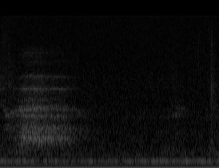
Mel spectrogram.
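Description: A slow breath out during a yoga session, a single airy, breathy exhale lasting about a second, close to the microphone, followed by quiet room hiss and a faint low hum.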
